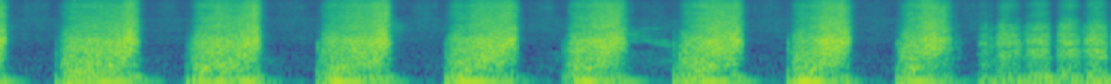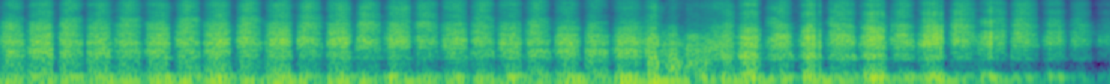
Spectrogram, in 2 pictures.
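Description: Fingertips and nails of both hands grip, rub and scratch a black foam windscreen on a microphone. Eight separate deep, rumbling rubbing swishes come first, followed by a continuous, rapid run of close, bassy scratching that fills the rest of the clip.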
